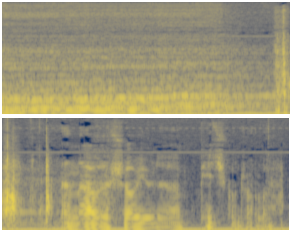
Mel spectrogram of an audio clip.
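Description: An electronic keyboard plays sustained synth notes.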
